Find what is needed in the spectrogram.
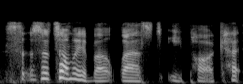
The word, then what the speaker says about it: Epoch: You're going to say, but it's pronounced Epic. And you're right. But that's not how they pronounce it in the game. The device is called the Epoch.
